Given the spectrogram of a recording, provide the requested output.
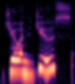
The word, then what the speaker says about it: Joe and the Juice: Och eh, man kan säga att startskottet till det här, det som verkligen fick eh, riskkapitalisterna att eh, vakna, det var Dewey and the Juice. Känner du till den kedjan? – Joe and the Juice, absolut.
